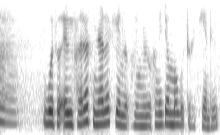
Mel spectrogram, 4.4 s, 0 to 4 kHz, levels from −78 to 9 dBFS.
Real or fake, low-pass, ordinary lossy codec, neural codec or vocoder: fake; 3.6 kHz; none; codec, 16 kHz, about 1 kbps, DyCAST, with the encoder's durations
